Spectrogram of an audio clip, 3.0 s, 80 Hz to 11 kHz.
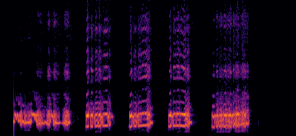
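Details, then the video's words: Hen call used as bait, five harsh, nasal notes with a rough, raspy tone, the first and last drawn out longer, separated by short pauses, with no other sounds. "Suab poj qaib seev zoo 100% 2020 / latest hen standard bait 100%. 2020"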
